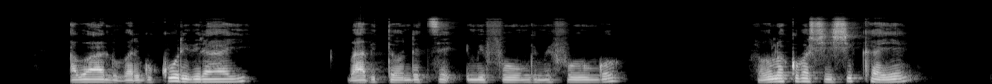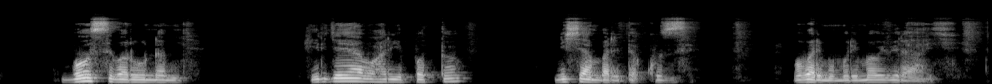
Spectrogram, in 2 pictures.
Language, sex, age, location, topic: Kinyarwanda, male, 36-49, Musanze, agriculture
